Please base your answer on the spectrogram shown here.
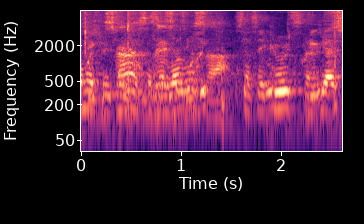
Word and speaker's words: Ludwig: Ludwig? How do you say it? I say Ludwig. It's correctly pronounced Ludwig, but we're in America.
